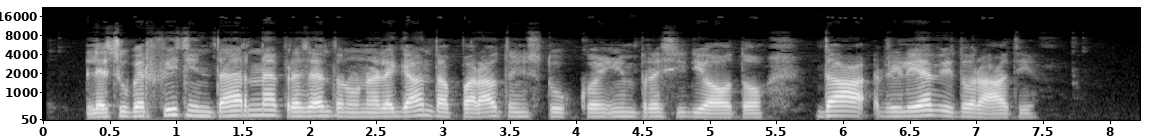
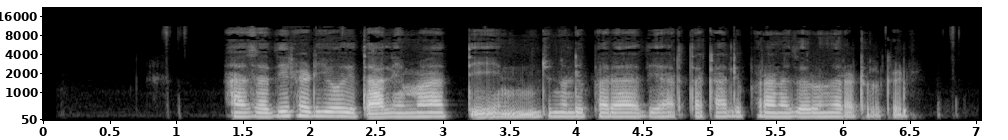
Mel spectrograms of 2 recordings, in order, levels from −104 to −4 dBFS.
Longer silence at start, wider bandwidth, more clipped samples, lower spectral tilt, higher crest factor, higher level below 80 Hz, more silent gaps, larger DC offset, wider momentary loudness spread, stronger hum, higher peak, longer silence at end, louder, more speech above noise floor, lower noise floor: second, 0.35 s vs 1.4 s; second, 7.8 kHz vs 11 kHz; neither; second, -4.5 dB/octave vs -8.5 dB/octave; about the same, 16 dB vs 20 dB; first, -60 dBFS vs -72 dBFS; neither; neither; first, 10 LU vs 7 LU; neither; first, -2 dBFS vs -10 dBFS; first, 0.8 s vs 0.55 s; first, -17 LUFS vs -29 LUFS; second, 49 dB vs 56 dB; second, -66 dBFS vs -83 dBFS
